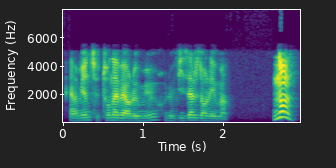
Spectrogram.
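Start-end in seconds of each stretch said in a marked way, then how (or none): 2.6-2.9 high, sudden shouted refusal; cry out. A narrator's reading. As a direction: cry out to stop them. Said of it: "cria Harry". (cri de refus)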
